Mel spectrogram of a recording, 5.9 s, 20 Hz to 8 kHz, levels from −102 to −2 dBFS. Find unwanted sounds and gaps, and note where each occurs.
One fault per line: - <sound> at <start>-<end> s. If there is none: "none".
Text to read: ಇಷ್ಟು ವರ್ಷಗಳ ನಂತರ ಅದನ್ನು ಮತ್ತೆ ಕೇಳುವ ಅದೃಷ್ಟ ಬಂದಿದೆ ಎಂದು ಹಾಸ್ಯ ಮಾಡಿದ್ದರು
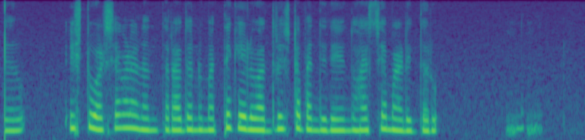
- laugh at 5.1-5.4 s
